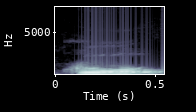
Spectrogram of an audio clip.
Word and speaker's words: coup: there have been several कू attempts, कू का spelling COUP लिखिएगा, कू attempts against the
